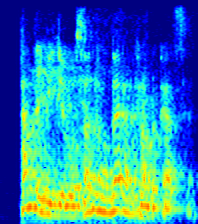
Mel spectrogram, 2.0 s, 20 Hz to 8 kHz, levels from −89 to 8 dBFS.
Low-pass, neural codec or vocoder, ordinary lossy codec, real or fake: 7.2 kHz; codec, 16 kHz, 8 kbps, FunCodec, trained on Chinese and English, 25 frames a second; none; fake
